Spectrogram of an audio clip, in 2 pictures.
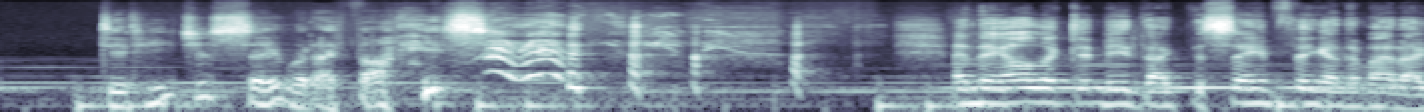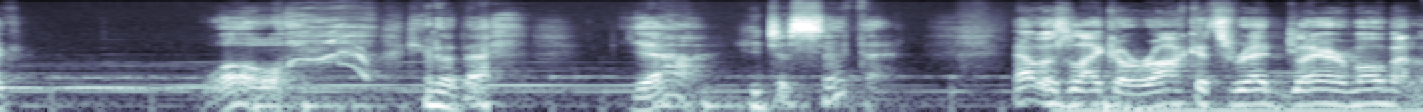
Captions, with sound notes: "Did he just say what I thought he said?" (laughs) And they all looked at me, like, the same thing on their mind, like, "Whoa!" (laughs) You know, that, "Yeah, he just said that!" That was like a rocket's red glare moment.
